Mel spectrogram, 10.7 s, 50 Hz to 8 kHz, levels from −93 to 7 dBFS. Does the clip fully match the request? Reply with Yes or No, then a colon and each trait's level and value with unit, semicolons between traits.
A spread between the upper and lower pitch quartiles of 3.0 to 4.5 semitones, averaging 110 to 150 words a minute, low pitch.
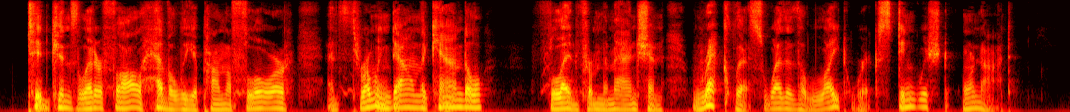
Yes: average, 3.8 semitones; average, 140 wpm; low, 110 Hz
